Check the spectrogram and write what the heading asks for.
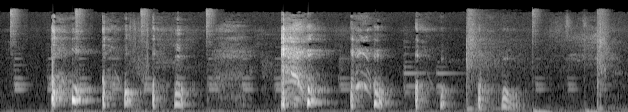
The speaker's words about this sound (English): She looked tired. And when she coughed, her small body shook and her chest hurt.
